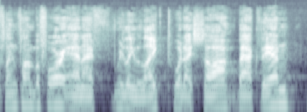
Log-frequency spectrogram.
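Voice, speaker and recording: This man talks with an unremarkable speaking voice, medium in pitch, at a fairly quick pace with ordinary pitch variation. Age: 60s. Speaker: council candidate. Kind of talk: candidates forum. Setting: city hall council chambers.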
